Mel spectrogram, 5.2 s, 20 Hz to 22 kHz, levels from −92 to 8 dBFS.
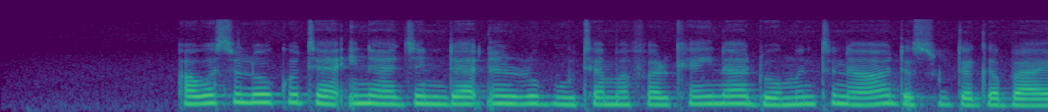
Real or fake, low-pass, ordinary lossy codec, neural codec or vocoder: real; none; none; none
